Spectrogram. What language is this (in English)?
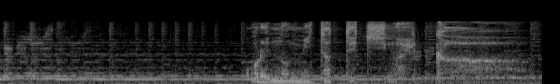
Japanese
